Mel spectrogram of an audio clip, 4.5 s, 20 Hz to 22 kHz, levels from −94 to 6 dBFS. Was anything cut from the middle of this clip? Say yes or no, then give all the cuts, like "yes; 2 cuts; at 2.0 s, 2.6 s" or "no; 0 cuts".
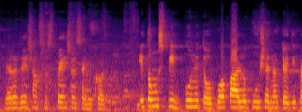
yes; 1 cut; at 2.0 s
